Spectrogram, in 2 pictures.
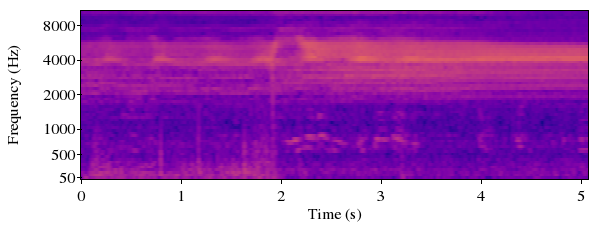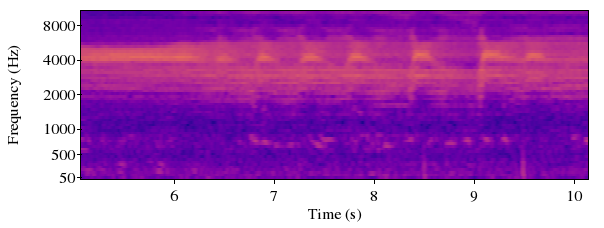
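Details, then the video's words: Korean cicada singing: a loud, shrill, continuous buzz held at a high pitch, broken by short rhythmic pulses about twice a second, with a fainter rasping layer above it; a few soft knocks in the first two seconds. "참매미 울음소리"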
